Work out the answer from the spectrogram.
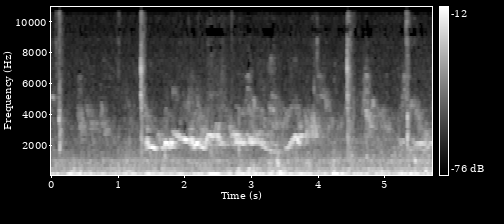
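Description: A bird singing one warbling phrase of about two seconds, with a few faint clicks scattered around it.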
